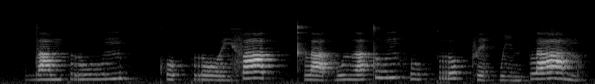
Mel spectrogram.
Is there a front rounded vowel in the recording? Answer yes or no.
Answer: no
